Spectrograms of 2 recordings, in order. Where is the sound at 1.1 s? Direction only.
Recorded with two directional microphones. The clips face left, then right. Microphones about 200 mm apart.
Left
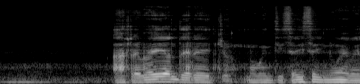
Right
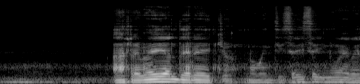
15° right (ahead or behind).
